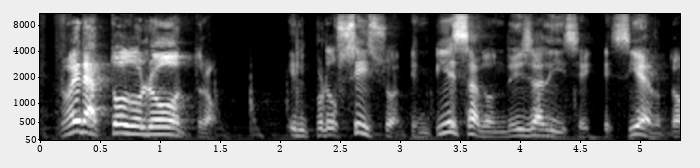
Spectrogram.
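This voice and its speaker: High-pitched male voice with very wide pitch swings and big swings in loudness, fairly slow pace, music in the background. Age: 70s. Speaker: TV panel guest. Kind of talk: TV panel debate.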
